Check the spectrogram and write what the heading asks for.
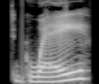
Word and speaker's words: Güell: And something else that Gaudi designed was Park Güell, which it might be pronounced, it's G-U-E-L-L. It might be pronounced Güell because the double L in Spanish isn't the hard L sound. But Hallie and I are used to saying Guel, so that's what we're going to say. So sorry if we offend anyone who knows that that's not actually how you say it.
